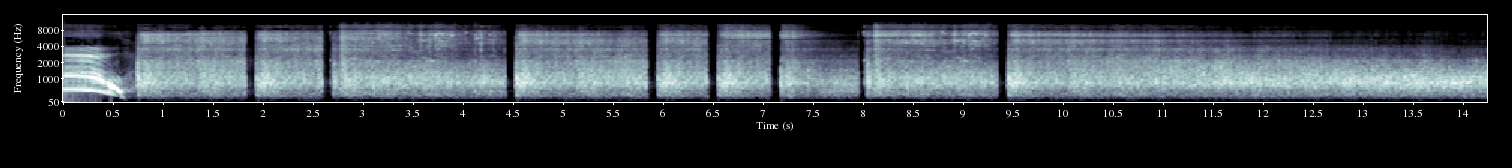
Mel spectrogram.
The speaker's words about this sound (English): What a beautiful explosion!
